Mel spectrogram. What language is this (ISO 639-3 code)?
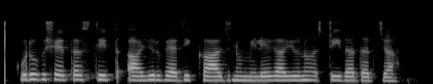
pan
